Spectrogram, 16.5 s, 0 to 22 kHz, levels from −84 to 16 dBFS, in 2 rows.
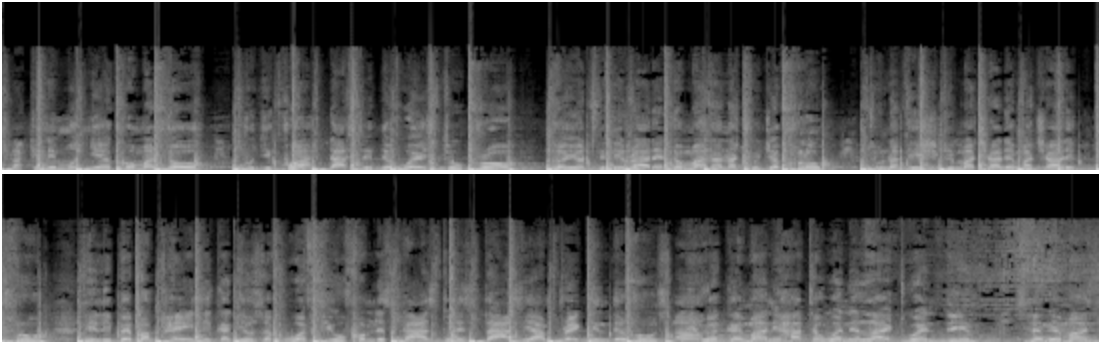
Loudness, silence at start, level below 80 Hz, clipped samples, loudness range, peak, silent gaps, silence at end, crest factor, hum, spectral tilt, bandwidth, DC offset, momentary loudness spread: -12 LUFS; 0 s; -18 dBFS; under 0.1%; 1 LU; 0 dBFS; none; 0 s; 12 dB; none; -5 dB/octave; 17 kHz; under 0.1%; 4 LU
